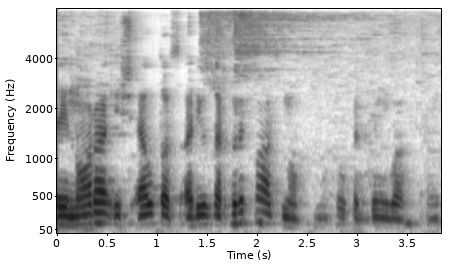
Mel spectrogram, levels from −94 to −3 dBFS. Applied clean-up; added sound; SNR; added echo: classical method log-MMSE.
